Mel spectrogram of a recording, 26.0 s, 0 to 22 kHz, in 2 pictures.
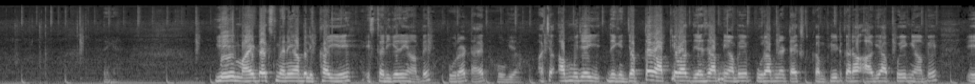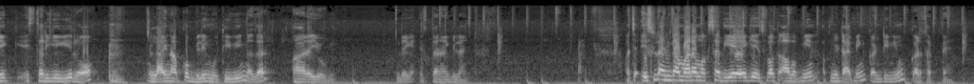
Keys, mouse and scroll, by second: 0.0-1.1 typing, 17.2 super+Num_Lock, 17.5 =.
